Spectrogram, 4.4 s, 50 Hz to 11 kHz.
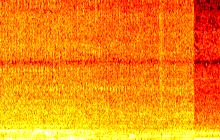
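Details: Honda CR-V Gen 3 K24 engine after repair (rat damage suspected): steady even idle with settled pulse, no shaking or stumbling; earlier shake gone, now smooth and quiet.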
